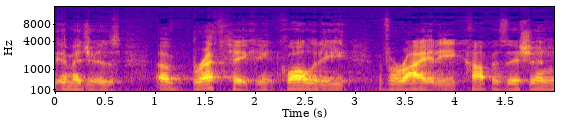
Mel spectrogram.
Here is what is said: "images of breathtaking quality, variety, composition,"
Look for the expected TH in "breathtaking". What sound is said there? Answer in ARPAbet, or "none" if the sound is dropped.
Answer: TH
